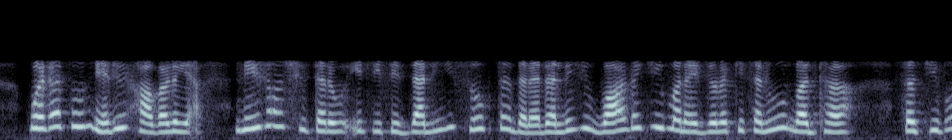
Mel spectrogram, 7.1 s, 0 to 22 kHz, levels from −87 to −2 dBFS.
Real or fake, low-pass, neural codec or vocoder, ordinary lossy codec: fake; 3.6 kHz; codec, 16 kHz in and 24 kHz out, 0.6 kbps, FocalCodec, streaming, 4096 codes; none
